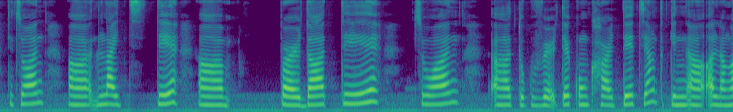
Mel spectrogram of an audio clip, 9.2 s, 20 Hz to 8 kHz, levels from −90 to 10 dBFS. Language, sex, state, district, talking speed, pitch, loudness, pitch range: Mizo, female, Mizoram, Aizawl, 125 wpm, 230 Hz, -17 LUFS, 220-245 Hz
